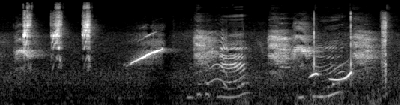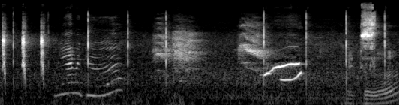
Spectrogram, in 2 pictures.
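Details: Indian ringneck parrot producing varied talking sounds: fast mixes of rising and falling whistled slurs, sharp clicks and harsh squawks, with layered voice-like harmonic syllables repeating irregularly throughout.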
